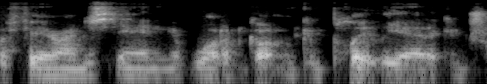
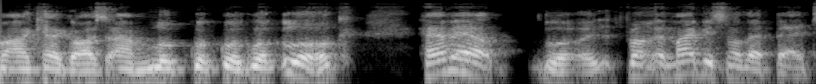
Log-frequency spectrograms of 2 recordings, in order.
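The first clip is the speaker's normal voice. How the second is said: higher, flustered stream of repeated words; panicked; 5 semitones higher, 4 dB louder than usual. Retold or imitated. Teacher about to lose thirty lunchtimes, acted panicky pleading. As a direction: scramble to backtrack, re-enacting panic. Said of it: "So I panicked".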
